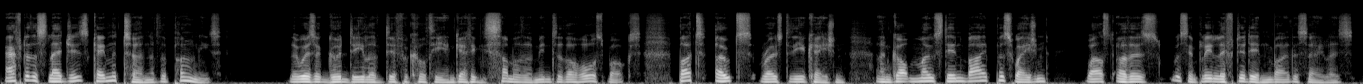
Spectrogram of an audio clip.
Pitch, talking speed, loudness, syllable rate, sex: 120 Hz, 200 wpm, -18 LUFS, 5.7 syllables/s, male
